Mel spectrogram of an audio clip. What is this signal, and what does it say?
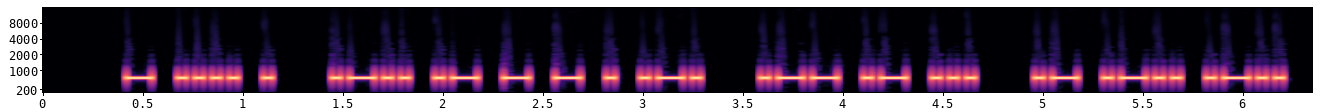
Morse code, heard as a keyed tone, about 28 wpm, 700 Hz. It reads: THE LATTER WAS ALL
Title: Sentences from Top 1600 Words 28wpm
